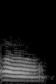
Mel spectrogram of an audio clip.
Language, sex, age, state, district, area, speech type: Bodo, female, 60+, Assam, Kokrajhar, rural, conversation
